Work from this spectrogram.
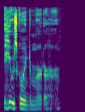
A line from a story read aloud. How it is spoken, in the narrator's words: Gus said flatly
